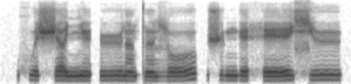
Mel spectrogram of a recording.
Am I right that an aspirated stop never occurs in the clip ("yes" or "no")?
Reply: yes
